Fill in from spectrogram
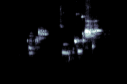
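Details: Red-winged Blackbird (Agelaius phoeniceus) song: a few short gurgling notes, then a loud, rasping, buzzy conk-la-ree trill, with nothing else in the background.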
